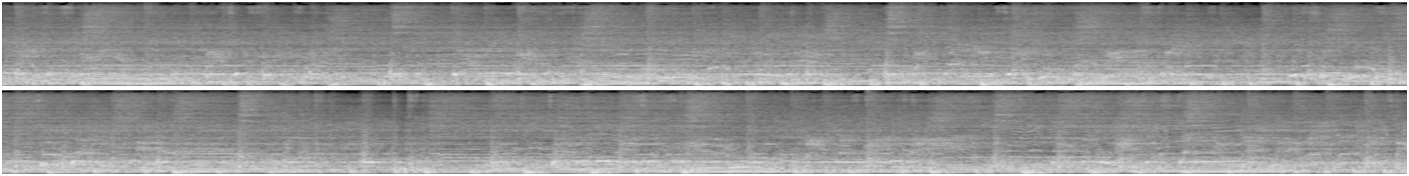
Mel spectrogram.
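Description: Rock band playing live: a vocalist singing into a microphone over electric guitars and a drum kit.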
